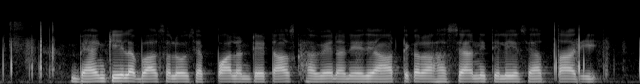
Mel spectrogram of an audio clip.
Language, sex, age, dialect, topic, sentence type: Telugu, male, 18-24, Southern, banking, statement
